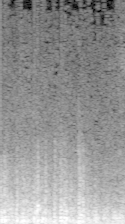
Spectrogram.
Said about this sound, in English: that ominous note was thunderstorms.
